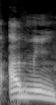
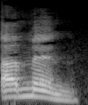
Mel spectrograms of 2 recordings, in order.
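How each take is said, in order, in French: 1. La dernière voyelle est un son 'ee' fermé. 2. La dernière voyelle est un son 'eh' ouvert. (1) "c'est pas amin, ça n'existe pas" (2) "Nous c'est amen"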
